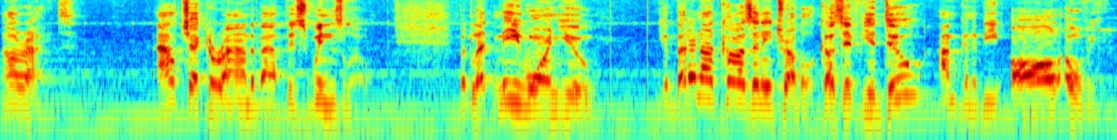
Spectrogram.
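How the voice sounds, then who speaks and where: A man's voice: a little high, wildly swooping pitch, measured pace, soft background music. A man playing a tough, skeptical police detective in a noir video game, brusque, dismissive and threatening in his streetwise talk.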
